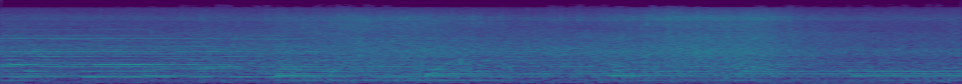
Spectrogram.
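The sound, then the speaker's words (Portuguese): Gentle ocean waves wash steadily onto a sandy shore in a continuous soft hiss, with a quiet sustained tonal hum running underneath and no voices. “Ouça o suave som das ondas acariciando a areia.”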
